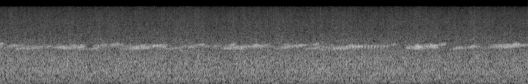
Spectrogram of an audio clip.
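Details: Frogs calling by a river in a pristine forest with moss-covered land: a steady, busy chorus of short, trilling notes at one pitch, rising and falling in clusters over a constant hiss of flowing water.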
